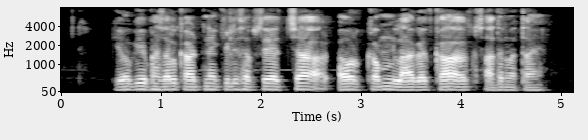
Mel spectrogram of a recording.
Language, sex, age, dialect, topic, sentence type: Hindi, male, 18-24, Awadhi Bundeli, agriculture, question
